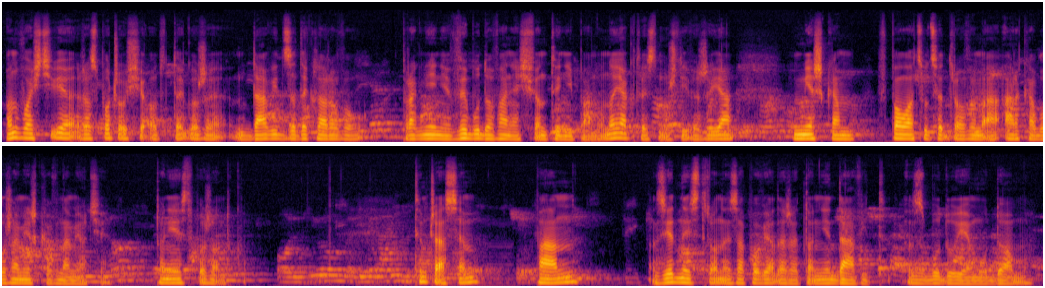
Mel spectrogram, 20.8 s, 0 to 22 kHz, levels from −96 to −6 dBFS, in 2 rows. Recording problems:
background chatter; noticeable; throughout; 2 voices, 10 dB below the speech

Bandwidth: 17.5 kHz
